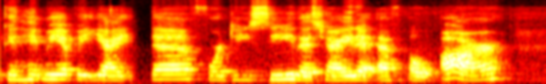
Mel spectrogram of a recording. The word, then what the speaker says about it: Yaida: And let me say that I love Yaida. I love Yaida. I'm telling you, thank you for correcting me on a pronunciation, because that is way better than what I was coming up with.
